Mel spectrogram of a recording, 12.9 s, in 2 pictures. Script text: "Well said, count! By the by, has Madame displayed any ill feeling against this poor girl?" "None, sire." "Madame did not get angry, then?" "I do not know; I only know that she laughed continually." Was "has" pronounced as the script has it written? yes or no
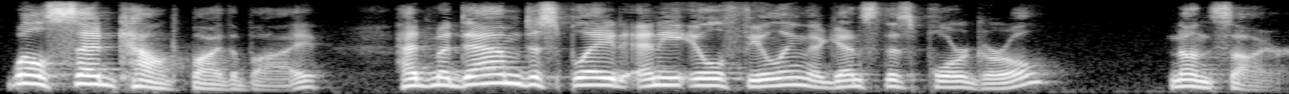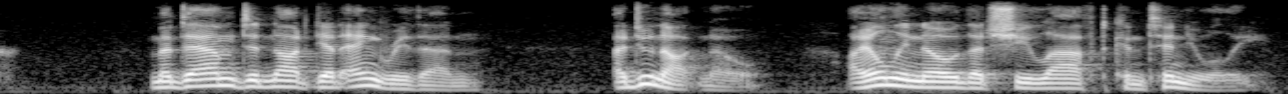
no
